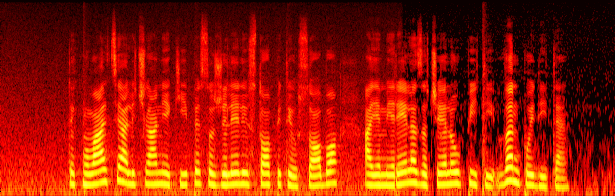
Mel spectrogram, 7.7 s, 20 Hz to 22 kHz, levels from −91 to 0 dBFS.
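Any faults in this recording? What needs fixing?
Overdone noise removal sets in at 5.03 s and runs to the end. The background drops and breaks up into twinkling specks, as quiet parts of the voice are cut along with the room noise, which sits about 22 dB below the speech. Keep reduction strength moderate and leave some residual noise.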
